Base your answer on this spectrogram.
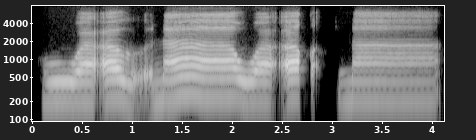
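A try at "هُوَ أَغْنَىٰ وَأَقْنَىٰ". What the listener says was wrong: Huwa bukan akna. Aghna. Huwa aghna wa aqna lagi.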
